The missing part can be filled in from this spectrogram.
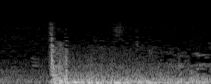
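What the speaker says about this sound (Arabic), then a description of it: "إذن طائرة الأباتشي تطلق صاروخا آخرا على هدف في الجزء الشمالي من مدينة غزة" A distant explosion from a missile fired by an Apache helicopter at a target in northern Gaza City, a single dull boom followed by a low rumbling tail.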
